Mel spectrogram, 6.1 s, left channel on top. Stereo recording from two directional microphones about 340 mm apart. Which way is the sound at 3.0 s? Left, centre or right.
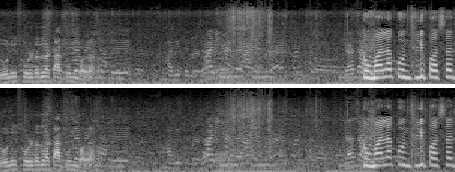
Right.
